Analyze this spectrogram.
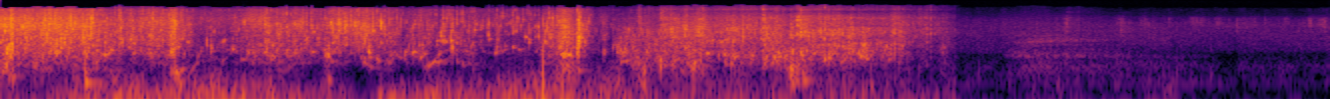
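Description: Water splashing and sloshing close by, a dense run of crackling splashes that stops suddenly about five seconds in, leaving only faint background.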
